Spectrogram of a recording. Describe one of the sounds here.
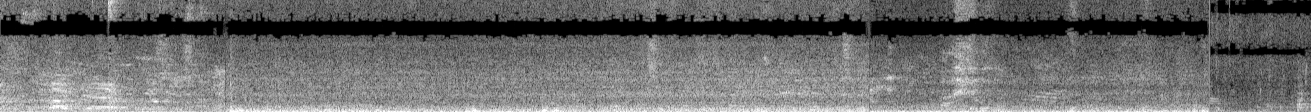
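A train rumbles along its tracks.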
